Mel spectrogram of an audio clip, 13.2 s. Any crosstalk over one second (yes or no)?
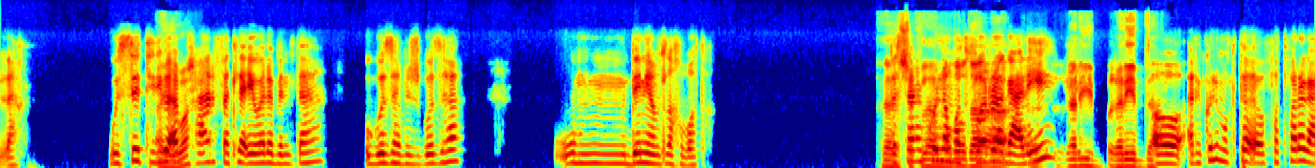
yes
